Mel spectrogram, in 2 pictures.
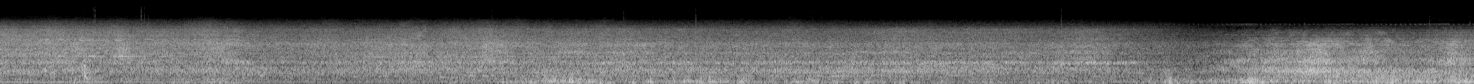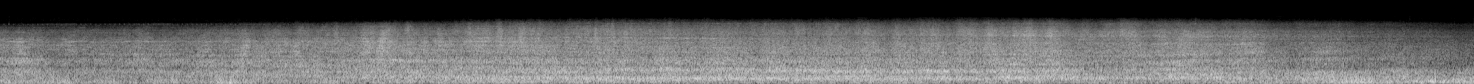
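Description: Boeing 777 jet engines: first a 777 rolling along the runway, then, after a cut about 12 seconds in, a 777-200ER on final approach with its gear down, its engine noise growing louder as it comes close.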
